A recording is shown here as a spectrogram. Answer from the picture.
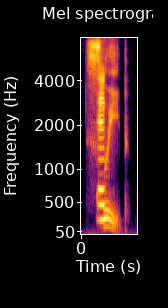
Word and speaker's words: sleep: But for the long E in sleep, you have to engage your facial muscles. You physically stretch your lips outward into a smile, raising your tongue higher in your mouth. Sleep.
